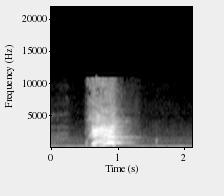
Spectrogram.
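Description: A man imitating a chicken with his voice: one short squawk about half a second in.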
